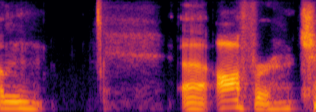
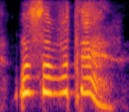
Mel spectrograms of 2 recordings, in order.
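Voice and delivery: mock falsetto. Repeat of mock voice.

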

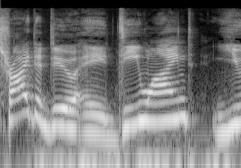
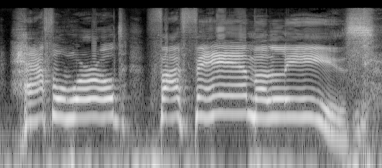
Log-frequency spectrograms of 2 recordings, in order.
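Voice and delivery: slow drawn-out rating; 9 semitones higher, much slower than usual. Acted.

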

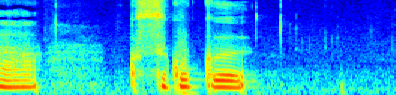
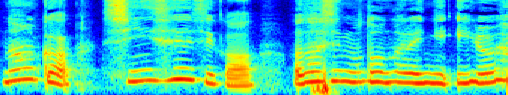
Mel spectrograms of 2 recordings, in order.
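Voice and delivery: higher, slower awed exclamation; amazed; 7 semitones higher, slower than usual. Retold or imitated. Mother on the delivery bed, slow amazed voice. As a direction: marvel at the newborn lying beside you. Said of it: "不思議な感覚になりましたね".

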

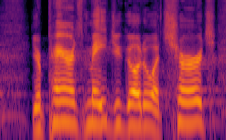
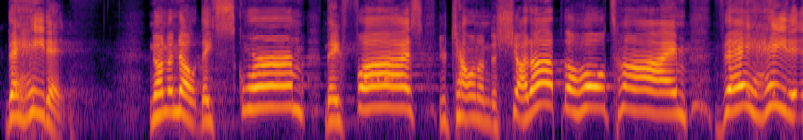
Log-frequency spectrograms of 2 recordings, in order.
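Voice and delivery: louder, higher, pressing the point hard; raised voice with rising pitch; emphatic preaching; 6 semitones higher, 6 dB louder, slower than usual. Real, not acted. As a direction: hammer it home to the parents. Preacher insisting kids hate church.

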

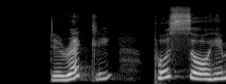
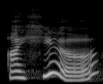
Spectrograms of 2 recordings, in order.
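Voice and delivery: high, sly cat voice; 6 semitones higher than usual. Acted. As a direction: flatter him like a cunning cat. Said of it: "she said".

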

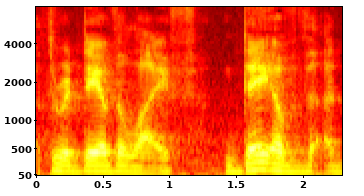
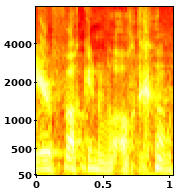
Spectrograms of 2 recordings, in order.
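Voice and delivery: loud, pitched-up brag; big showy holler; mock boast; 6 semitones higher, 12 dB louder than usual. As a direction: crow it at the listeners, about to laugh. Mock-boasting, echoing co-host, then laughs.

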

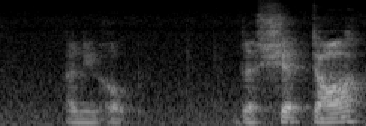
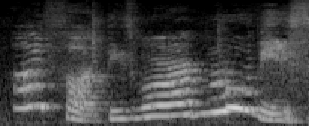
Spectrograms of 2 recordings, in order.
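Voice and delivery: high, loud mock-hurt plea; retold wounded protest; 11 semitones higher, 11 dB louder than usual. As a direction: protest to Dad in a raised, strained pitch. Child's hurt plea to dad, retold.

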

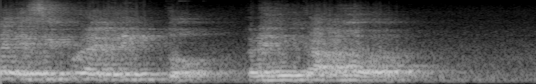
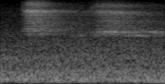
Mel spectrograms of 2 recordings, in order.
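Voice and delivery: breathy near-silent whisper; 22 dB quieter, slower than usual. Real, not acted. Preacher whispering to the congregation about themselves. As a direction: let it fall to a whisper.

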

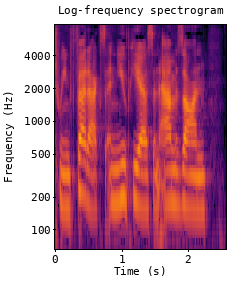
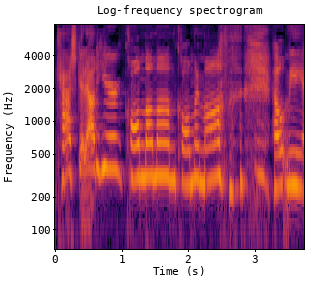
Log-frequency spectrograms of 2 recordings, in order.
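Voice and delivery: retold yell for help; 9 semitones higher than usual. Mom calls her son after a fall, high mock yell. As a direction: call out to your son in a pitched-up mock panic. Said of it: "I'm, like, yelling for my son".

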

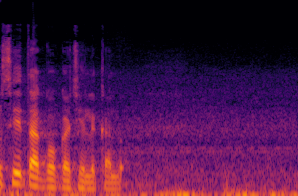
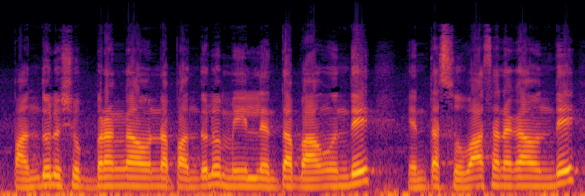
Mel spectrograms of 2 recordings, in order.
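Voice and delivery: ordinary delivery, nothing marked

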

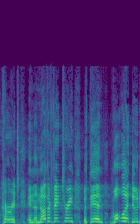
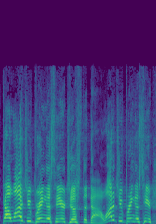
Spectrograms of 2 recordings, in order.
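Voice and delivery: higher, louder despairing whine; whiny drama; 7 semitones higher, 4 dB louder than usual. Acted. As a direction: wail it like a drama queen. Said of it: "Do you hear in his voice?".

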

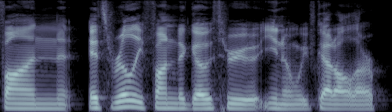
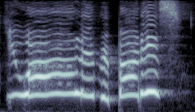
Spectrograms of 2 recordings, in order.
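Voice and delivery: high silly voice; 11 dB louder than usual. Acted. Mimicking a commercial line.

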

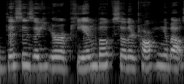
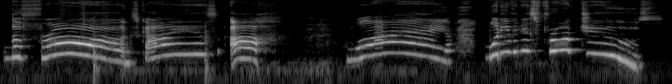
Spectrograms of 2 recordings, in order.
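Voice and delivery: high, wailing outrage for the frogs; anguished disbelief; 11 semitones higher, 7 dB louder, much slower than usual. Real, not acted. Reader crying out to listeners over the frog juice, high and wailing. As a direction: cry out in exaggerated dismay, slowing at the end.

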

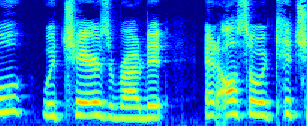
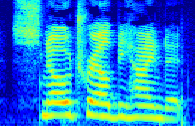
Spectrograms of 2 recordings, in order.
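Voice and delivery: ordinary delivery

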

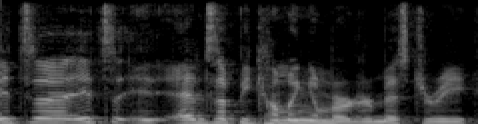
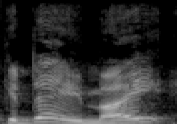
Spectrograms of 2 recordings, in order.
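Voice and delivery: Australian greeting; 4 semitones higher, 6 dB louder than usual. Shown as a demonstration. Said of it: "I could say, like".

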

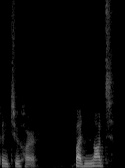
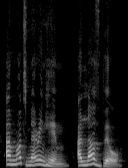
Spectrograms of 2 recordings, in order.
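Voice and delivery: high, loud refusal; defiant outburst; 6 semitones higher, 12 dB louder than usual. A narrator's reading. Daughter refuses forced marriage to her mother, defiant outburst. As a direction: throw it back at her, full voice.

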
